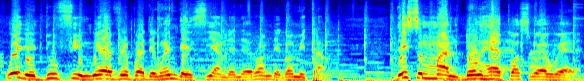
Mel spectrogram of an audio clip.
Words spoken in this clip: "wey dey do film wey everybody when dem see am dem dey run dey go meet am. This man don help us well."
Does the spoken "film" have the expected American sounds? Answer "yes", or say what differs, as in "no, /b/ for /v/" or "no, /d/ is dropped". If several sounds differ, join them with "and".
no, /l/ is dropped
